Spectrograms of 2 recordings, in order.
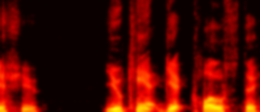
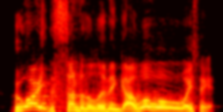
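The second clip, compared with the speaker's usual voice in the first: higher, louder mock outrage; irritated objection; 6 semitones higher, 5 dB louder, faster than usual. Preacher acting religious people challenging Jesus, irritated objection. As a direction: cut in loudly like an affronted objector. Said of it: "just irritated all the religious people".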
